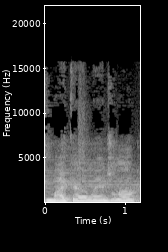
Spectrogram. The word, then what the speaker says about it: Michelangelo: What's really interesting is that TMNT, they used to spell it Michael Angelo, and now it's Michelangelo.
